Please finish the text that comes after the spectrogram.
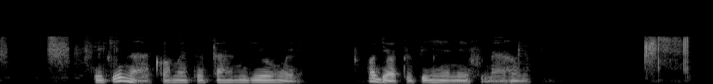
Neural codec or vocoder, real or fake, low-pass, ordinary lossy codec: vocoder, 24 kHz, 100 mel bands, Vocos; fake; 3.6 kHz; none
